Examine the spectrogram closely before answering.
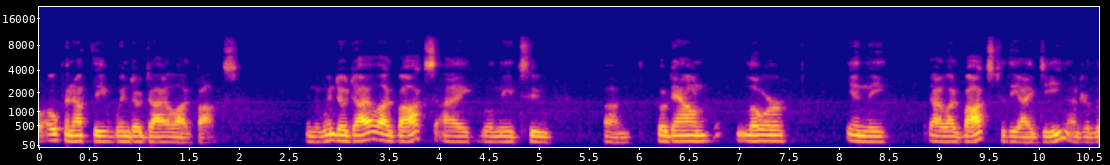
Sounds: speech

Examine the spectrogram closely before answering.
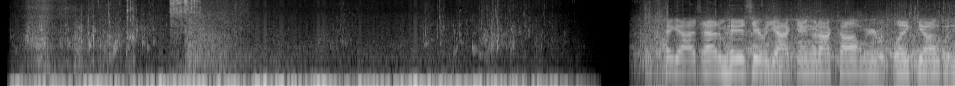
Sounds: boat
kayak
vehicle
speech

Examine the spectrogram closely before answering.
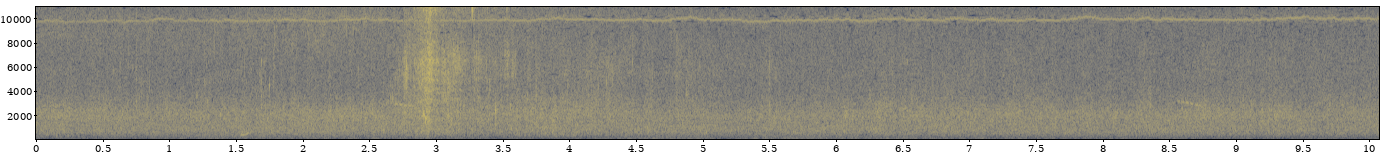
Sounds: gurgling

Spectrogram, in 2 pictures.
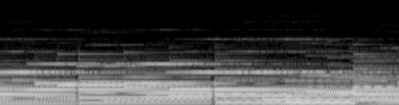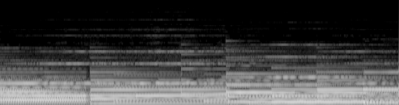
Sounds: music

